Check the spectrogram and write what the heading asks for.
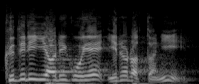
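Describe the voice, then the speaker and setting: A man, a pastor, preaching a sermon in a dramatic way with rhetorical questions, swinging from loud to hushed. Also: high voice, very animated, normal speed. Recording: long reverb of a large hall.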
